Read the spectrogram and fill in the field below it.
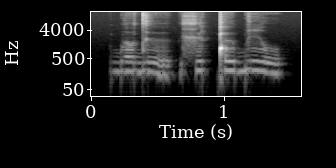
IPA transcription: b ə ʊ̯ d ɨ | xʲ u ǃ ɨ b i w

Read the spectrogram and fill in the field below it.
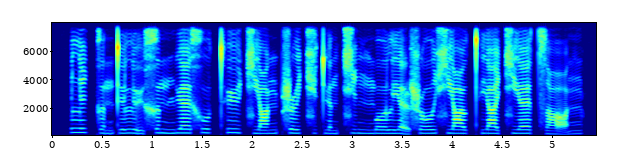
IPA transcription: l i˥˩ k ə̰˨˩ n t̪ y˦ l y̰˨˩ x ə˥˩ n n̪ ɥ ɛ˥ x u˥˧ t̪ʰ y˥˩ t͡ɕ j ɑ˧˥ ŋ ʈ͡ʂ ɻ̩˥ t͡ɕ y˨ t̪ ɥ ɛ˩ n t͡ɕ i˥˩ ŋ m o˧˥ ʊ̯ l j ɛ̰˨˩ ʂ o˥ ʊ̯ ɕ j ɑ˥˧ ʊ̯ t̪ʰ j ä˥˩ t͡ɕ j ɛ˥ t͡s ɑ̰˨˩˦ ŋ

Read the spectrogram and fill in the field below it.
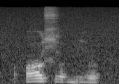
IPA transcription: ʔ ɔ ɕ ʊ b i ʊ̯

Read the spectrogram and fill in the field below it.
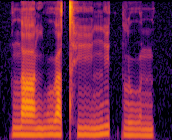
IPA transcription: n aː˧ ŋ w u˧ a̯ tʰ iː˧ ŋ i˥˩ t̚ p l u˧ n

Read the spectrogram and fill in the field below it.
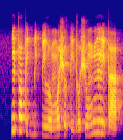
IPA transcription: ĩ˦ t ɔ˦ t i˧ ɡ͡b i˦ k͡p i˧ l o˨ m ɔ˨˦ ʃ o˦˨ t i˨ d o˧ ʃ o˧ m u˦ m ĩ˦ ɾ i˦˨ t a˨

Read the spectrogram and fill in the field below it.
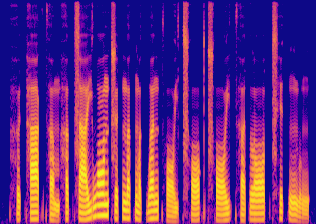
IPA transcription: h ɵ˨ t̚ h aː˧ k̚ t̪ʰ ɐ˨˩ m h ɐ˧ k̚ s aː˨˥ j w ɔː˥ n t͡s ɵ˨˥ t̚ n̪ ɐ˧ k̚ m ɐ˧ k̚ w ɐ˥ n t̪ʰ ɔː˨˩ j t͡sʰ ɔː˨˥ k̚ t͡sʰ ɔː˨˥ j t̪ʰ ɐ˨˥ t̚ l ɔː˧ t̚ t͡sʰ ɪ˥ k̚ ɪ˨˧ ŋ n̪ ʊ˨˩ ŋ

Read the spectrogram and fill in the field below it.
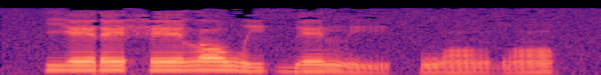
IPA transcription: j e˦ ɾ e˦ h e˦ l ɔ˦ w i˧ ɡ͡b e˧ n i˨ | w ɔ̃˨ ɡ͡b ɔ̃˨˦

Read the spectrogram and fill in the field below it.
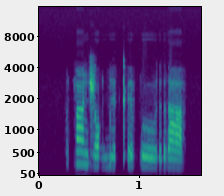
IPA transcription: p ã˦ d͡ʒ ɔ˨ ɡ͡b ɪ˨ kʼ ɪ˦ p uː˨ r a˨

